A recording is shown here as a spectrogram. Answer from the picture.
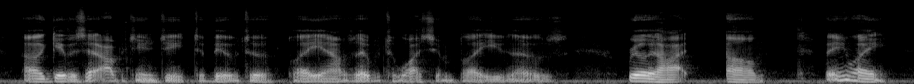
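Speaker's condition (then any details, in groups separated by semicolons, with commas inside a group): Multiple system atrophy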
